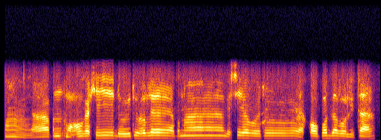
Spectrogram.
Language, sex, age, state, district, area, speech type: Assamese, male, 45-60, Assam, Majuli, urban, conversation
